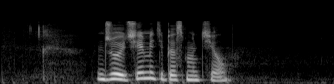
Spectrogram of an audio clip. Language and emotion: Russian, neutral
